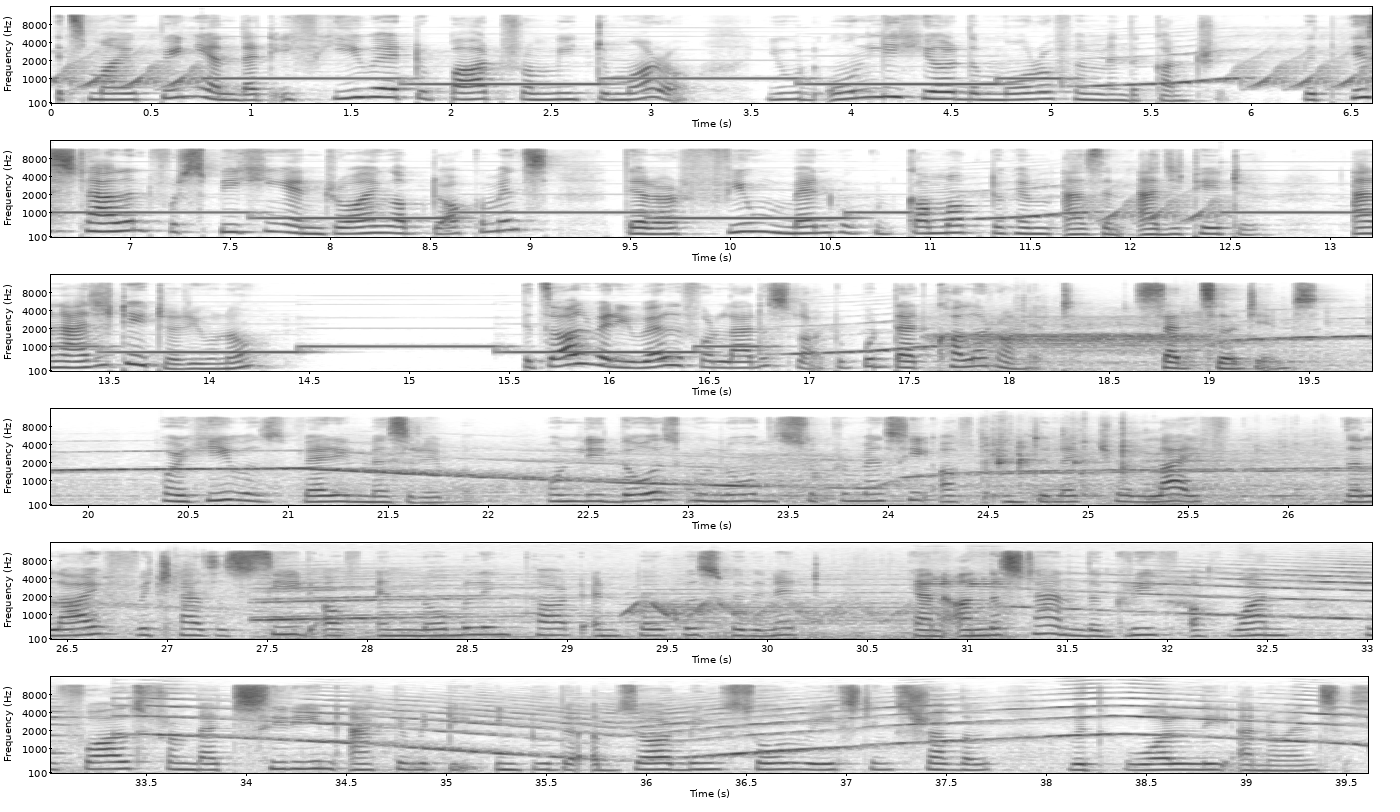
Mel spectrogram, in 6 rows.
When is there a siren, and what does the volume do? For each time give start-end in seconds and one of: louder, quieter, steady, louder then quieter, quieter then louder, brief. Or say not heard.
0.0-39.5 steady.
